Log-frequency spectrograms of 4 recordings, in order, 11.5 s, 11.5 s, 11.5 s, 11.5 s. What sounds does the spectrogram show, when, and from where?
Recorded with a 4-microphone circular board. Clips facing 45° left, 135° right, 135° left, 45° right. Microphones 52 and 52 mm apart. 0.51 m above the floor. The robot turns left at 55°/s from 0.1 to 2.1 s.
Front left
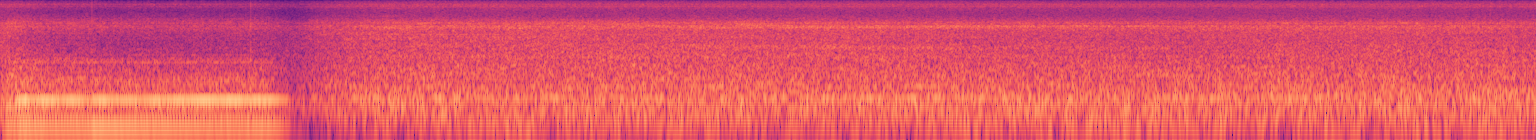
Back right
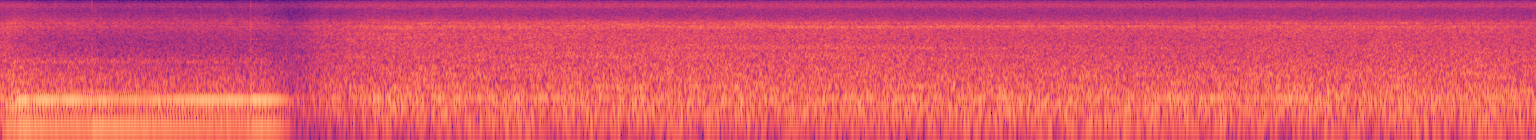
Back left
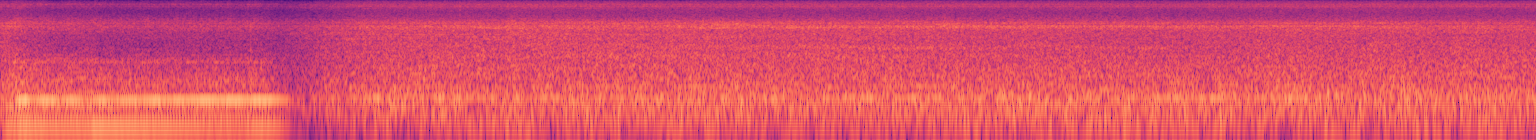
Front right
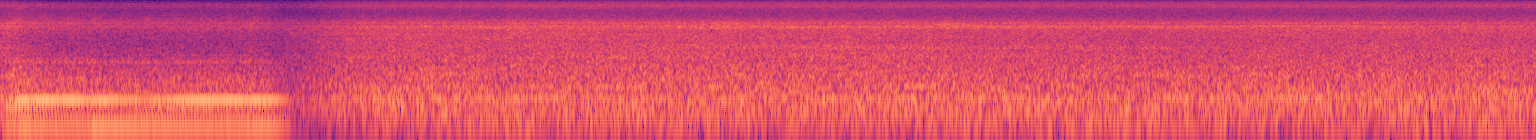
Only background noise.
